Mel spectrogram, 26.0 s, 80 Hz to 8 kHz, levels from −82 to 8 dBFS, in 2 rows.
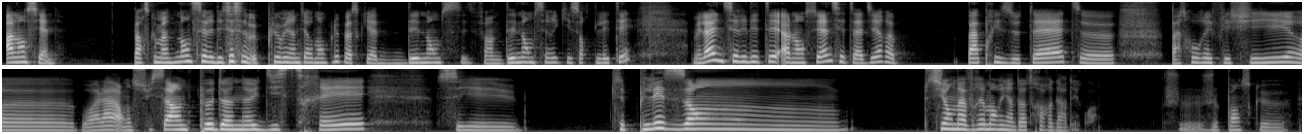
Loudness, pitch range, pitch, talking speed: -20 LUFS, 175-220 Hz, 200 Hz, 160 wpm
